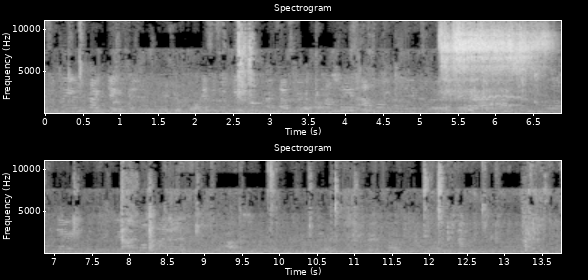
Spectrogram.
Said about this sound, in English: They keep pouring out milk. They're pouring out milk. There's people trying to reason with them. It's like a dozen cartons on the ground. Dozen cartons.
